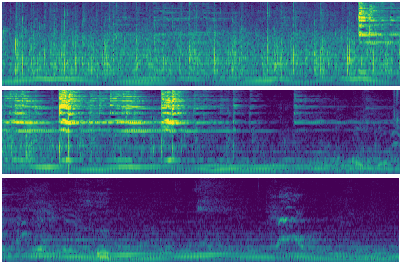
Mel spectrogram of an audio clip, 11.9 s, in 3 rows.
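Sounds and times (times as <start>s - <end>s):
crowd clapping: 0.0s - 6.3s
bright metallic bell ringing: 1.4s - 2.9s, 3.5s - 7.2s.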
